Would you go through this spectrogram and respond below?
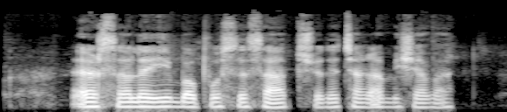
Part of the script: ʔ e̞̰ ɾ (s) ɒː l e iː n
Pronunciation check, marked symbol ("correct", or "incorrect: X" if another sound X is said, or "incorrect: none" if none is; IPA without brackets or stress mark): correct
